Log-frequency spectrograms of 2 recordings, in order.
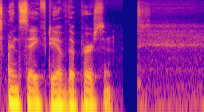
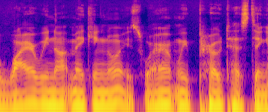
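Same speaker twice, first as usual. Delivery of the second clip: ordinary talk, nothing marked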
